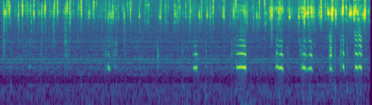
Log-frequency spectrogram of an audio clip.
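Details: Pet hedgehog making strange noises while eating something tasty; short, nasal squeaky chirps come in brief bursts, sparse at first, then clustered over the last three seconds, amid soft clicking chewing-like sounds and a faint steady hum.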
